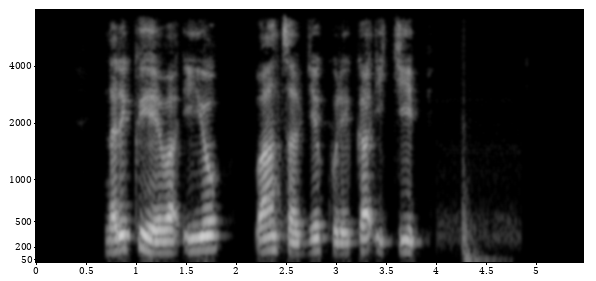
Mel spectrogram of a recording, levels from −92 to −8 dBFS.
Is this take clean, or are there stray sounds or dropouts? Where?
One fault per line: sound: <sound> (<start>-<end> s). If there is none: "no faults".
sound: thud (4.3-4.8 s)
